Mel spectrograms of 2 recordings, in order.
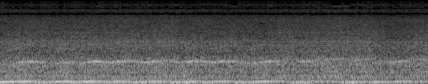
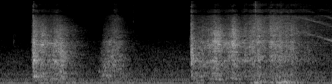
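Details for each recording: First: C4 Corvette V8 started via jumper switch bypassing a bad starter/relay circuit: deep steady rumble with light revs, no knocks, ticks or rattles, no smoke; won't run on its own fuel, carburetor plugged up. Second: Newly bought C4 Corvette, fuel pump on, slight gas held while cranking: two short bursts of cranking with sputters, never picks up speed or idles; cranks but won't start.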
